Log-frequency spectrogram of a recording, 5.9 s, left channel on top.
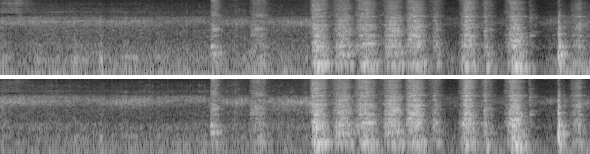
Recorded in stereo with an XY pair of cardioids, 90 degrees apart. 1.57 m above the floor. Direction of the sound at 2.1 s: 60° right.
